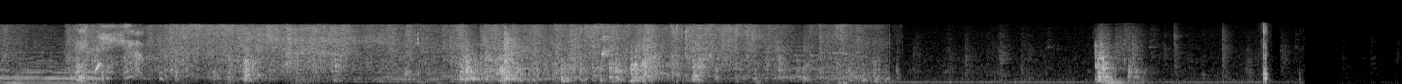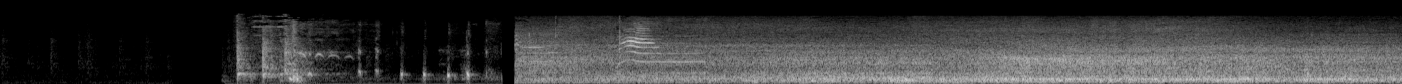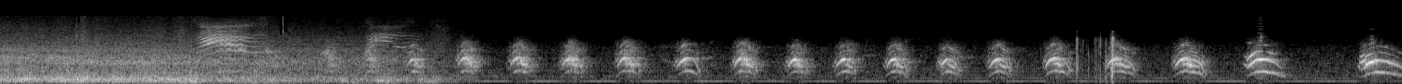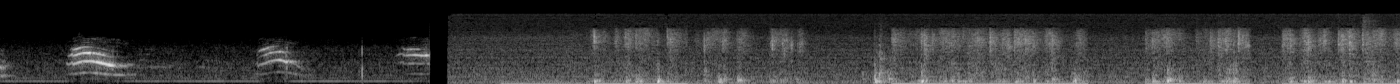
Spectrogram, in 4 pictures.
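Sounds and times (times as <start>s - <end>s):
road noise of moving car: 19.2s - 30.1s
cat short repeated cries: 20.2s - 21.1s, 30.0s - 30.8s, 31.7s - 32.3s
cat yowling: 20.2s - 21.2s, 30.0s - 41.0s, 41.6s - 43.8s, 44.6s - 45.2s.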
